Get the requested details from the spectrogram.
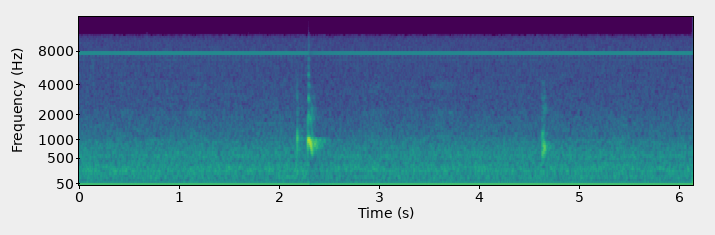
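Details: Baby hiccups: two brief, soft hiccup sounds a couple of seconds apart against steady background hiss.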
